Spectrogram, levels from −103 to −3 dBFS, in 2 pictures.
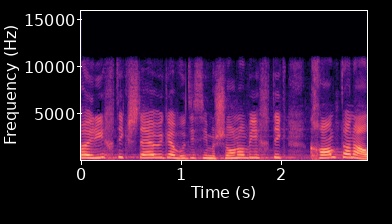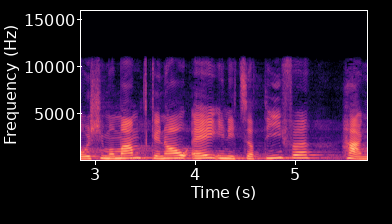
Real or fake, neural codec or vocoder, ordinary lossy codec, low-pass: real; none; none; 10.8 kHz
